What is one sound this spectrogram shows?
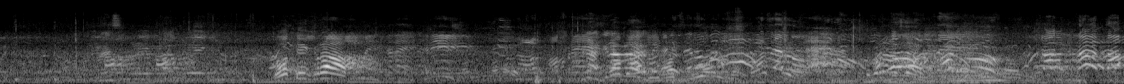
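Young boys shout to each other across an open field.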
